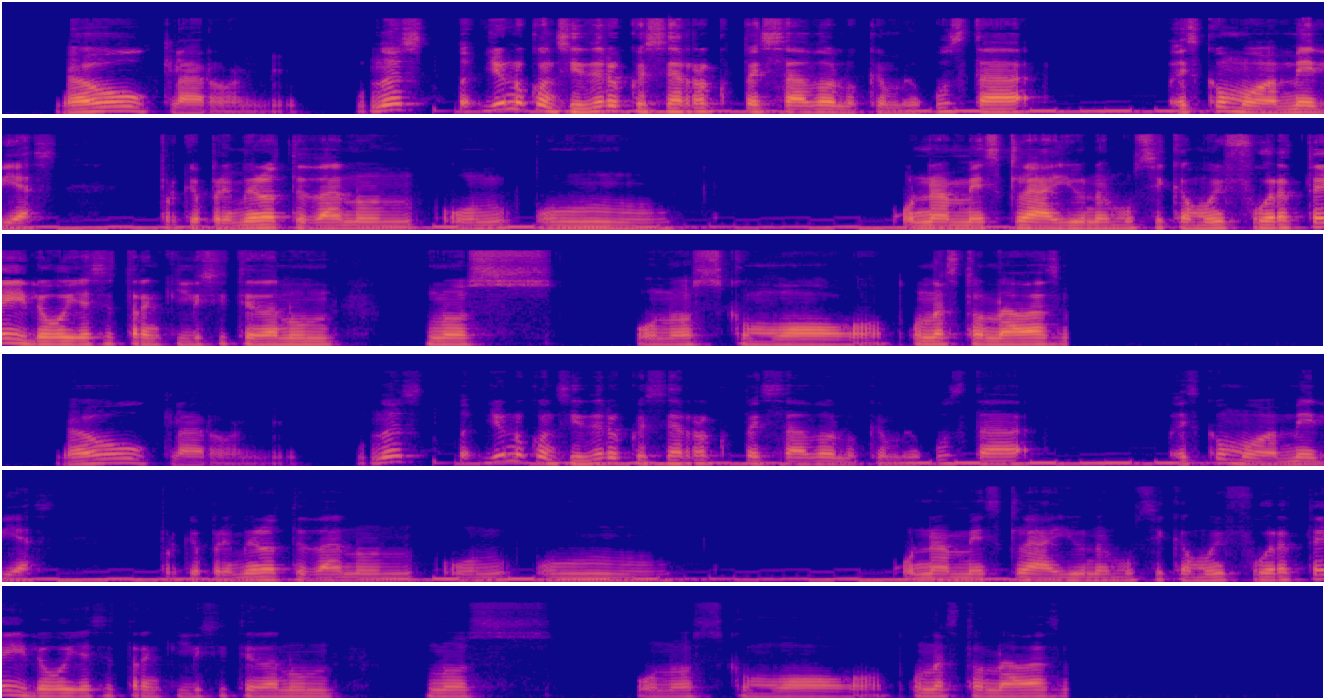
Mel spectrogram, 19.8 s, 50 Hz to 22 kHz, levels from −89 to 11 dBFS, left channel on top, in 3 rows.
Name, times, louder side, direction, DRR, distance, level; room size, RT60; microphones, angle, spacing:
voice 1, 0.3-1.4 1.8-5.2 5.8-6.9 7.4-10.0 11.1-14.9 15.3-16.0 16.4-18.6, left 7 dB, 90° left, 0.5 m, -29 dB
sound 1, 2.2-12.6, right 1 dB, 10° right, 1.3 m, -42 dB
head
